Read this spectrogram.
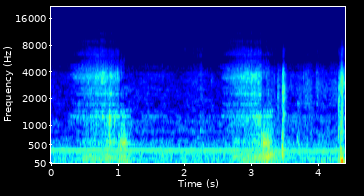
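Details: Adult man (a father) snoring while asleep: two slow, rough snoring breaths on inspiration in a quiet room.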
